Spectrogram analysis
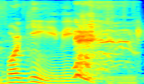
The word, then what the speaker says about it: Borghini: is borghini really but you have to say it like this a borghini I'm of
